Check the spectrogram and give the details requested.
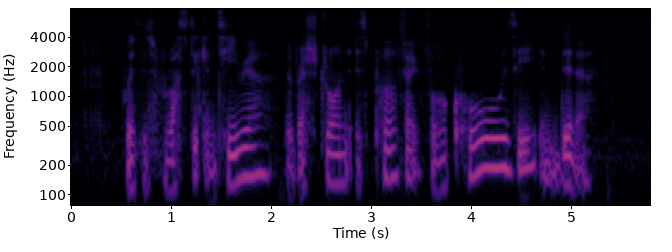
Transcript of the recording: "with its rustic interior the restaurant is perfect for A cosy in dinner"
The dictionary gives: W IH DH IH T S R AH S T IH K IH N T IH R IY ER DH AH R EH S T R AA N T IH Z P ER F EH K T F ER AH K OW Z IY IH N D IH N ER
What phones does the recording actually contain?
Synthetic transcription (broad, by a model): W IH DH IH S R AH S T IH K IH N T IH R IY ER DH AH R EH S T R AA N T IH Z P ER F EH K T F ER AH K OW Z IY IH N D IH N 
